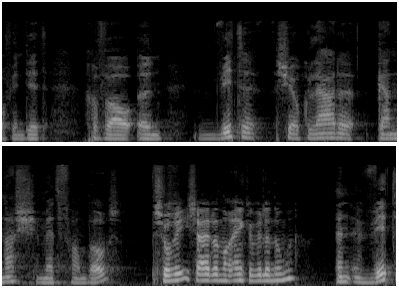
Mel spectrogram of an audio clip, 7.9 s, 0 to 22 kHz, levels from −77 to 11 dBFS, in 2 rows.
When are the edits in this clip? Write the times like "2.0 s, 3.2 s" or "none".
none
